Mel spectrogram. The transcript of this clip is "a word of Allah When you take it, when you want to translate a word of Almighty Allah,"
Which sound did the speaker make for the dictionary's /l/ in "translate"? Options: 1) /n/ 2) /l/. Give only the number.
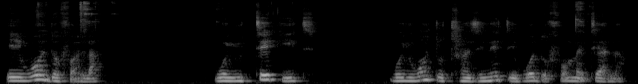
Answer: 1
